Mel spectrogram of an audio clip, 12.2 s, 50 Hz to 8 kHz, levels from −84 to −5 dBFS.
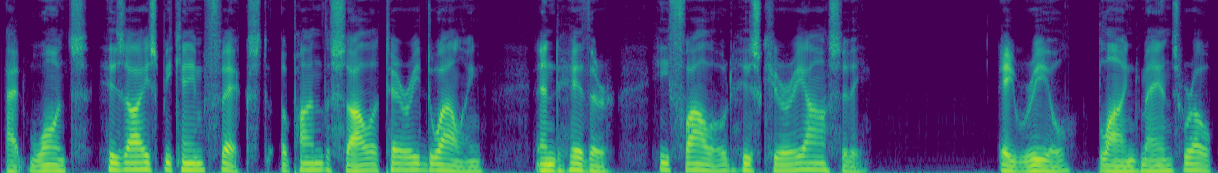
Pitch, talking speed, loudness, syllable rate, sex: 100 Hz, 100 wpm, -19 LUFS, 3.7 syllables/s, male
